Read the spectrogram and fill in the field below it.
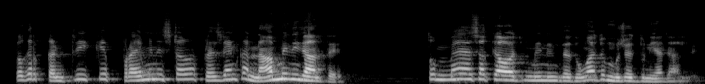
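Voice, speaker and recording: Moderate pace, lively intonation and big swings in loudness. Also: man, high pitch for a man. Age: 50s. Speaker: life coach. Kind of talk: interview.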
